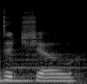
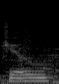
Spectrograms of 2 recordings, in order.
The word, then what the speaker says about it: Djo: I called them Dejo. Yeah, I know. I was it's like DJO, Dejo. But I think I saw like an interview where he says it's pronounced Joe. So I guess like we're all wrong.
